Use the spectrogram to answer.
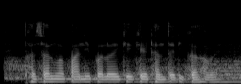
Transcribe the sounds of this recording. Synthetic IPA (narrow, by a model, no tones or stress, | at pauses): pʰəsəlmãpanipəlʋekekeʈʰə̃nt̪əɾikaɦəʋaj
